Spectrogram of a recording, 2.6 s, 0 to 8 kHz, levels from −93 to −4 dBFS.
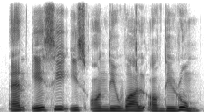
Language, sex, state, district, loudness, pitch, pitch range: English, male, Assam, Kamrup Metropolitan, -17 LUFS, 145 Hz, 135-155 Hz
